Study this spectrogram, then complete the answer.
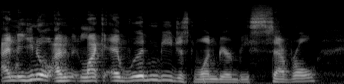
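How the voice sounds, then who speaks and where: In a Southern US accent, a man talks very fast with lively intonation. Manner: casual, rambling, lots of fillers.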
